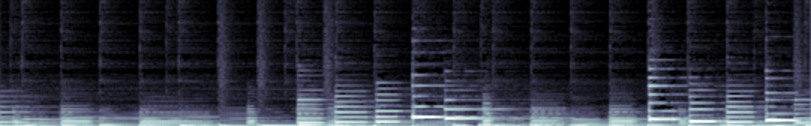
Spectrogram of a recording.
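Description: Jazz piano playing a short melodic motif, then repeating its rhythm with different notes displaced by one beat, over a steady low bass line.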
